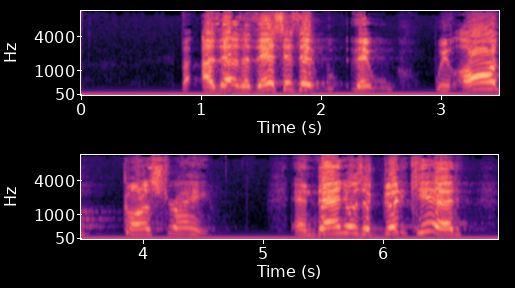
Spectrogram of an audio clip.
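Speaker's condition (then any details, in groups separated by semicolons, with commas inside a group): Stuttering; struggled with it for a while, adults at gadsdale said stutter barred preaching; stuttering amount varies, heavy stuttering greatly lengthens speaking time; repeated sounds, repeated words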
